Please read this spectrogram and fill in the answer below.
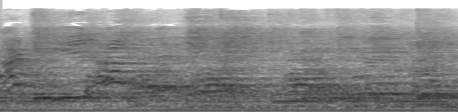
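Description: Many children's and adults' voices chattering and calling out together over background music.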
